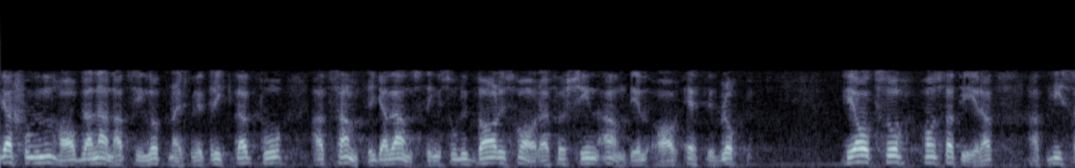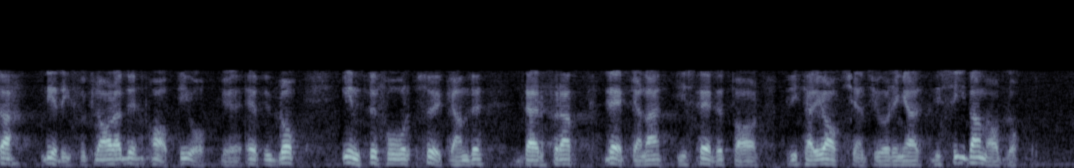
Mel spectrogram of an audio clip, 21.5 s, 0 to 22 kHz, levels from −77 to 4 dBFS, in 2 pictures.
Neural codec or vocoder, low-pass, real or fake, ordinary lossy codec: codec, 16 kHz, 4 kbps, FunCodec, trained on LibriTTS, 50 frames a second; 7.2 kHz; fake; AAC, 16 kbps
